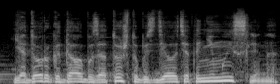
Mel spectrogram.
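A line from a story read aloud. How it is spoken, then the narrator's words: Plain. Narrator (Russian): говорит Обтесов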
